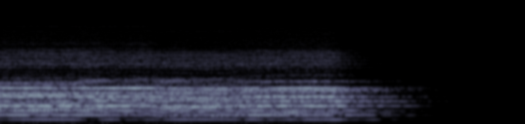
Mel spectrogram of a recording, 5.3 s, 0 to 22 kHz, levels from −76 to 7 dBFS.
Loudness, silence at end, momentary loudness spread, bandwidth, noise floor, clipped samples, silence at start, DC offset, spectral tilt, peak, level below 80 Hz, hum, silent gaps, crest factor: -28 LUFS; 1.3 s; 5 LU; 10 kHz; -89 dBFS; under 0.1%; 0 s; under 0.1%; -5.5 dB/octave; -14 dBFS; -78 dBFS; none; none; 14 dB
